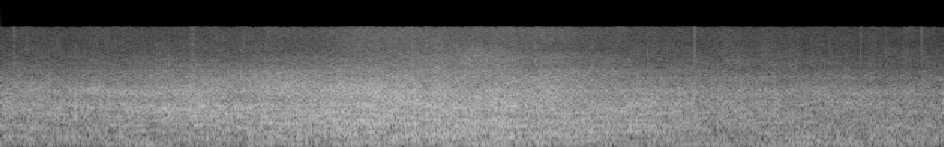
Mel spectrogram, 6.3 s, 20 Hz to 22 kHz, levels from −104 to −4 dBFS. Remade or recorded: remade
